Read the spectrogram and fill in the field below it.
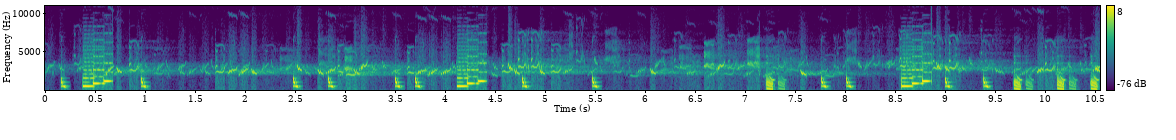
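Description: Short electronic menu blips sound again and again.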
